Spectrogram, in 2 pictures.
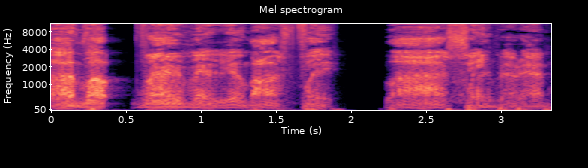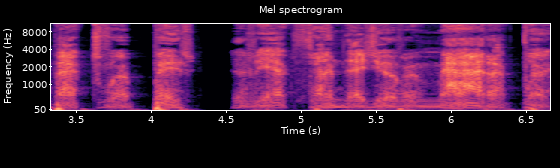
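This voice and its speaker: Growling in a put-on character voice, a man speaks at a moderate pace with a very deep, low pitch. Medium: fan dub. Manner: halting, stumbling.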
